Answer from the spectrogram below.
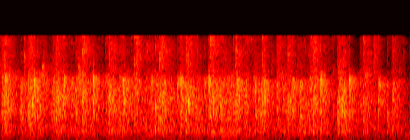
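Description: An audience in the Dorfhaus Gossam applauds with steady, dense clapping that holds at an even level for the whole stretch, a continuous patter of many hands with no voices rising above it.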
